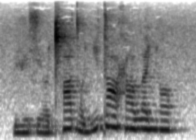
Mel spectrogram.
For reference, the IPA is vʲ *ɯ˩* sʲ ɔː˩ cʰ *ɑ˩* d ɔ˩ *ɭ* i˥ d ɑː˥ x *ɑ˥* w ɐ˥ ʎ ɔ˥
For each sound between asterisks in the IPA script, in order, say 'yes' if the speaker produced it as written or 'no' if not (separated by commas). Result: no, no, no, yes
